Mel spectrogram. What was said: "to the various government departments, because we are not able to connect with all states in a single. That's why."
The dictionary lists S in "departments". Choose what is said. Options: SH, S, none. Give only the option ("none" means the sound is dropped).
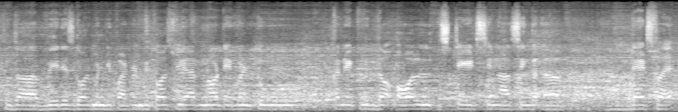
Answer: none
